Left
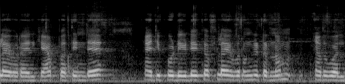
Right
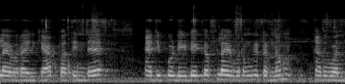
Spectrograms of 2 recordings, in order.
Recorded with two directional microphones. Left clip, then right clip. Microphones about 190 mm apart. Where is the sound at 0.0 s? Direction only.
30° left (ahead or behind).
